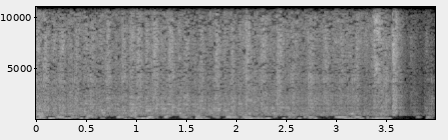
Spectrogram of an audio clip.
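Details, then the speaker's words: Beko tumble dryer running with heavy rhythmic thumping, rumbling and shaking, about four knocks a second, that developed recently; the bearing-type drum support roller was found shattered, possibly from long-term use. "Beko kurutma makinesi bu makine çalıştığı zaman son dönemlerde ciddi anlamda ses yapmaya başladı"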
